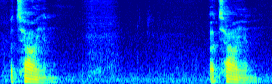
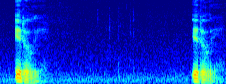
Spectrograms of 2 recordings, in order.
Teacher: La T in Italian è unvoiced e la T in Italy è la voiced T.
